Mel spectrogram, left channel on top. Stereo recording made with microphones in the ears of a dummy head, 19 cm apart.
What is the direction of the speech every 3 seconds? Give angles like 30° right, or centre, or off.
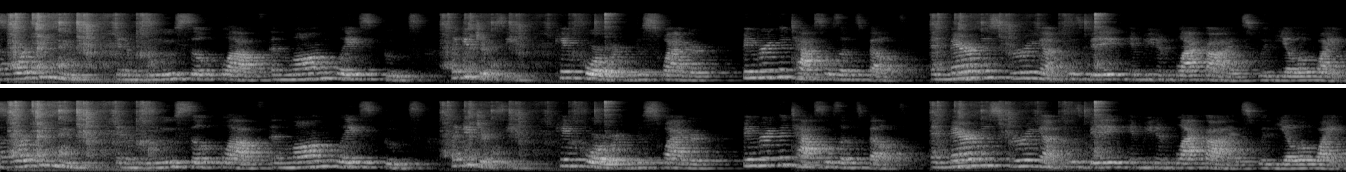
20° right, 10° left, 10° left, 20° right, 20° right.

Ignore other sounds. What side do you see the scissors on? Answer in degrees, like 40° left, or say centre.
10° right.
